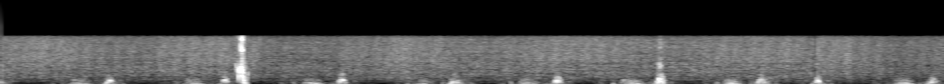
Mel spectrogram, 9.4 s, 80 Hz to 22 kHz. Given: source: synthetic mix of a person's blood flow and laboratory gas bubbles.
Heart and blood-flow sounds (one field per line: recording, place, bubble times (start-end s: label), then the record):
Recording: Doppler ultrasound of blood flow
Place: precordium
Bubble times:
2.33-2.49 s: bubbles
From the record:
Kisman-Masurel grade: 113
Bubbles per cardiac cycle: 1 to 2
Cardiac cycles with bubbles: 1 to 10%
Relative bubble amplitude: loud (0.450 to 0.775)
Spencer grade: 1 (occasional bubble signal discernible with the cardiac motion signal, with majority of cardiac periods free of bubbles)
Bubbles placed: only in the low amplitude regions of the cardiac cycle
